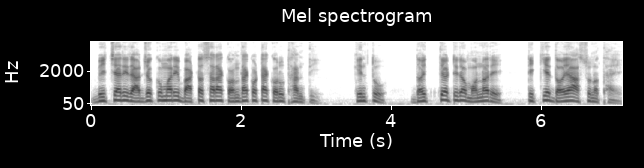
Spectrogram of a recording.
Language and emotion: Odia, neutral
